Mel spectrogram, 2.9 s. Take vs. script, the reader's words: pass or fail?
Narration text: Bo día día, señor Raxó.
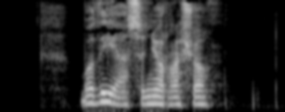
fail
